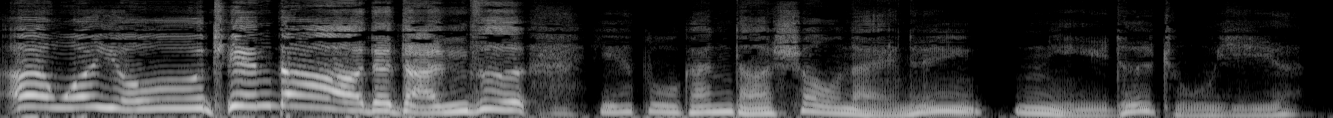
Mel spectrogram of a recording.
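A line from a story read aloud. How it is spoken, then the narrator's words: Sighing. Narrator (Chinese): 楚留香叹了一口气说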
